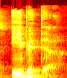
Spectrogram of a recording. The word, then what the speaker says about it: EBITDA: That's just to be clear, that's EBITDA, right? – EBITDA. Did I say it wrong? – No, you said it good.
